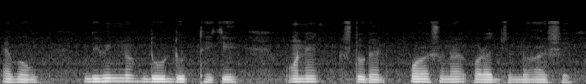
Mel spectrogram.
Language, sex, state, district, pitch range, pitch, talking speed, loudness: Bengali, male, Tripura, West Tripura, 115-130 Hz, 120 Hz, 110 wpm, -15 LUFS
